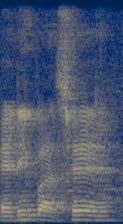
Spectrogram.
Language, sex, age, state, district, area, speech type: Gujarati, male, 60+, Gujarat, Valsad, urban, spontaneous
